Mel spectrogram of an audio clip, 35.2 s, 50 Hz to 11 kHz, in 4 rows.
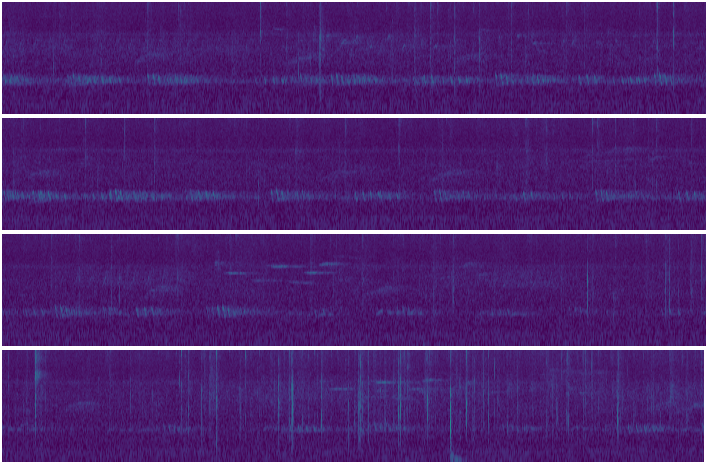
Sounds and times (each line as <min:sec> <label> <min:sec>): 0:00.0 Water droplets fall foliage 0:35.1
0:00.0 Bird sounds 0:25.0
0:03.2 Frogs chirping 0:21.7
0:25.9 Bird sounds 0:35.1
0:28.4 Frogs chirping 0:35.1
